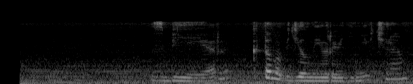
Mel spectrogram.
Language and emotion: Russian, positive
